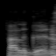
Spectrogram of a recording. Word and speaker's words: Balogun: How do you say his name? – Balogun, I think. – Balogun, okay.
